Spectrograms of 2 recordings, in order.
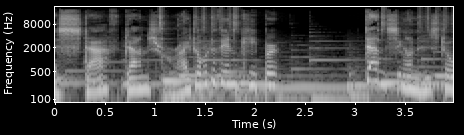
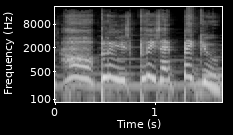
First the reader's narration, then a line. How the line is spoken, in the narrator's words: cried the innkeeper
